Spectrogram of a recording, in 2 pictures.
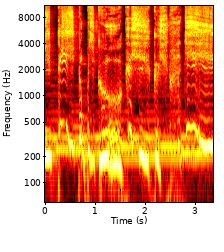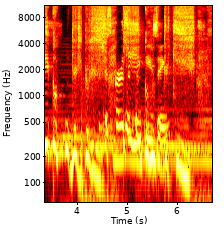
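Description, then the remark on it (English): A voice imitates a metallic mechanized suit whirring, humming and buzzing as it lurches forward, a loud, continuous droning with wavering pitch glides and hissy, breathy bursts throughout, unbroken for several seconds. “As you guys are kind of talking, you hear just like this whirling, humming, buzzing sound, like...”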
